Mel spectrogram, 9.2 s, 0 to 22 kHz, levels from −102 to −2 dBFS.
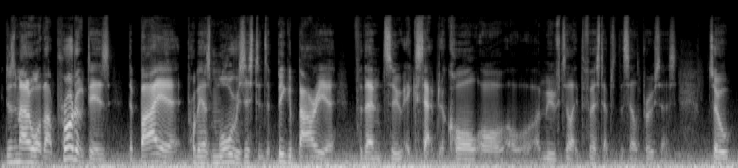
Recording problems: low rumble; faint; throughout; 20 dB below the speech

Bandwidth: 14.5 kHz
